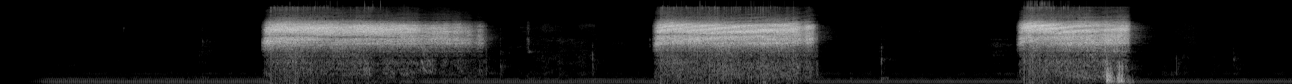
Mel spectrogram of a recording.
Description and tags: hard shhhhh
horror, shhhh, horror-fx, shh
